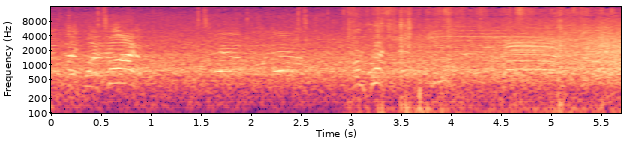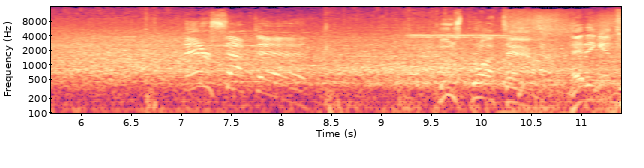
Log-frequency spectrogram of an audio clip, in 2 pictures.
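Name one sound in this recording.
A large stadium crowd roars and cheers, growing louder.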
